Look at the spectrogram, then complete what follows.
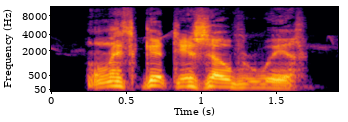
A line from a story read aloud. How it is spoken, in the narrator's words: grumbled Craig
